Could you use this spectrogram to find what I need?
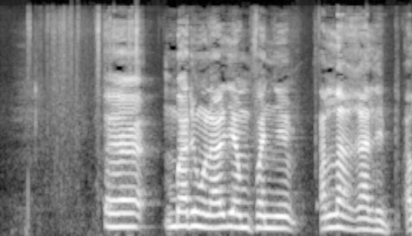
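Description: A young man speaks with animation close to a phone microphone.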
